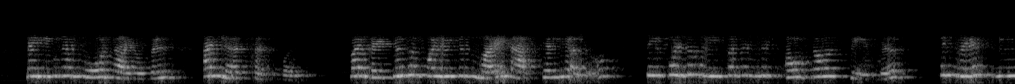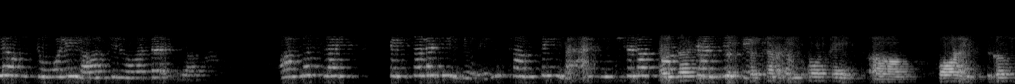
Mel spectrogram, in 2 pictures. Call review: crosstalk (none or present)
present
